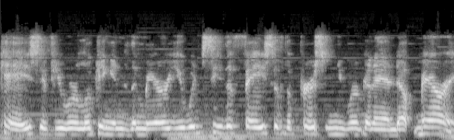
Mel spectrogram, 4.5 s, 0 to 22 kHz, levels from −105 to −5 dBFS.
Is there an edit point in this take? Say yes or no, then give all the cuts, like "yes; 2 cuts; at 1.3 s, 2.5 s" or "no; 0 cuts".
no; 0 cuts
